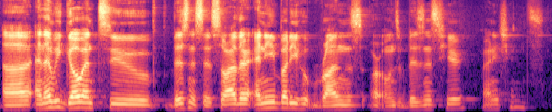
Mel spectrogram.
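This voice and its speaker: Brisk and fairly bright, this young man's medium-pitched voice carries through a university lecture hall as he presents at a symposium. The tech presenter demonstrates tools live and chats directly with the audience in a relaxed way.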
